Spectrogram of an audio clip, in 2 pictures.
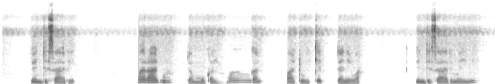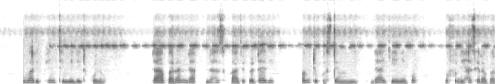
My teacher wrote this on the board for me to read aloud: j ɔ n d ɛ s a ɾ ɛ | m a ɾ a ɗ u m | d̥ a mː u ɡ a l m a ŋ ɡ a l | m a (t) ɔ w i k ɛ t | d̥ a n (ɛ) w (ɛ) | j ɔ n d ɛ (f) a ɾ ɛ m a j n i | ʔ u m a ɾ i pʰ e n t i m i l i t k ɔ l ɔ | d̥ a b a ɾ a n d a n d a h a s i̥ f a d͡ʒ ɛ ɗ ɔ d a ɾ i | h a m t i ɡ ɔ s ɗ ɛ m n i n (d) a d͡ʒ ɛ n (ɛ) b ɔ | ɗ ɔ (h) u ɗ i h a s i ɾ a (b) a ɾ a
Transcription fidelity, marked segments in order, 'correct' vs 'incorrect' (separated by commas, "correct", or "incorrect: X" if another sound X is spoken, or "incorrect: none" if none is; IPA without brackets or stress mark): correct, correct, incorrect: a, incorrect: s, correct, correct, incorrect: f, correct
